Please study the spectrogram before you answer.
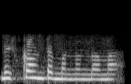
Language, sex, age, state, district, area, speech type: Telugu, female, 18-30, Telangana, Nagarkurnool, urban, conversation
